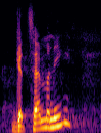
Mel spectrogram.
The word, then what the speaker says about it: Gethsemane: Nine, and when Jesus finished of praying, he and his disciples went to the Gethsemane.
